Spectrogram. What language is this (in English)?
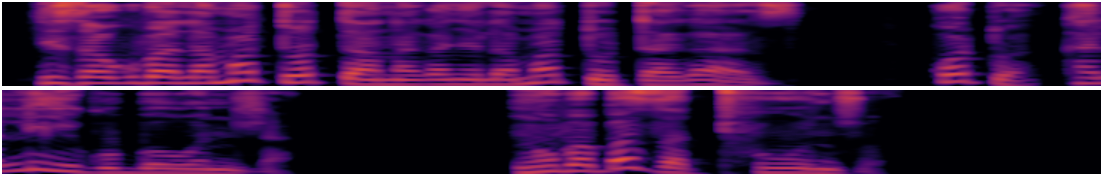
North Ndebele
